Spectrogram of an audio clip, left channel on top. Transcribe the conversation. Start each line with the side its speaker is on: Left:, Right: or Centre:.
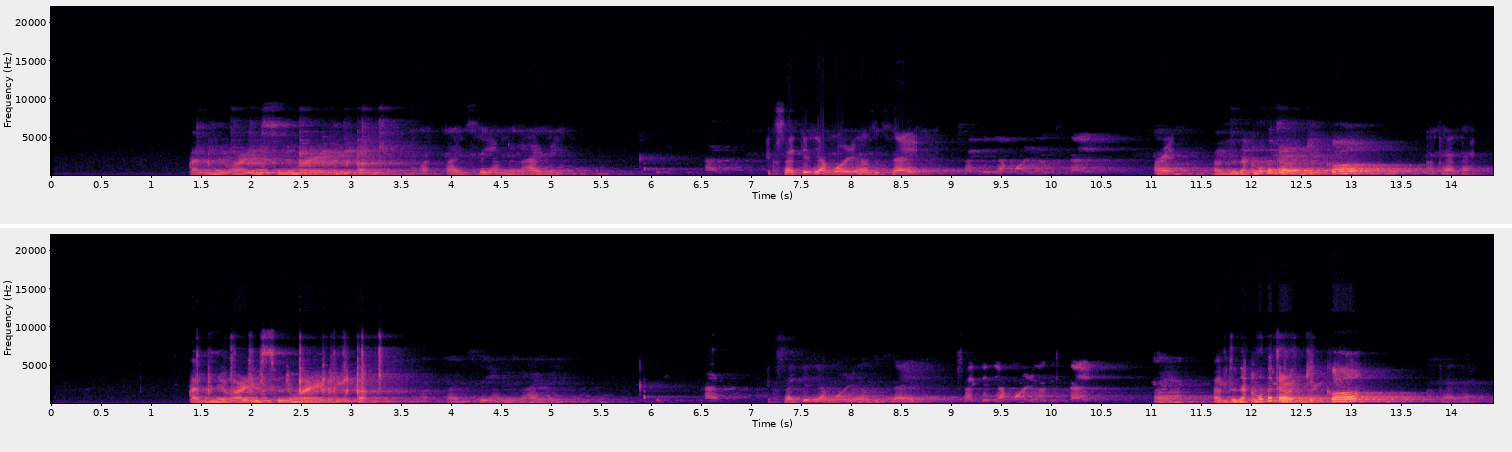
Right: ꯑꯗꯨꯅꯦ ꯋꯥꯔꯤꯁꯨ ꯅꯨꯡꯉꯥꯏꯔꯤꯕꯕ
Left: ꯍꯣꯏ ꯑꯩꯁꯦ ꯌꯥꯝ ꯅꯨꯡꯉꯥꯏꯔꯤ
Right: <inaudible>
Left: ꯑꯦꯛꯁꯥꯏꯇꯦꯠ ꯌꯥꯝ ꯑꯣꯏꯔꯦ ꯍꯧꯖꯤꯛꯁꯦ ꯑꯩ
Right: ꯁꯥꯏꯀꯦꯁꯦ ꯌꯥꯝ ꯑꯣꯏꯔꯦ ꯍꯧꯖꯤꯛꯇꯤ ꯑꯩ
Left: ꯍꯣꯔꯦꯟ
Right: ꯑ ꯑꯟꯖꯅ ꯑꯃꯨꯛ ꯀ ꯇꯩꯔꯛꯀꯦꯀꯣ
Left: ꯑꯣꯈꯦ ꯑꯣꯈꯦ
